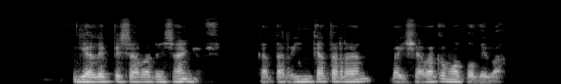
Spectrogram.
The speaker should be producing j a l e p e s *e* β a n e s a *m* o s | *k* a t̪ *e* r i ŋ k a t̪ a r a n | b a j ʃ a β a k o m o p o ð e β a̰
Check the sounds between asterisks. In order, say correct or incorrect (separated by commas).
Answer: incorrect, incorrect, correct, incorrect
